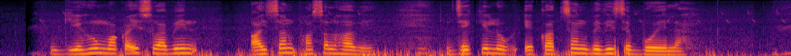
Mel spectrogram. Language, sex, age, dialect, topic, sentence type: Bhojpuri, male, 18-24, Northern, agriculture, statement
